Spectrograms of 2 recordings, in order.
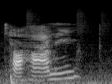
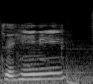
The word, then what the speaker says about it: Tahani: So first I want to say her name is pronounced Tahani. I don't know why you keep saying Tahini. Probably maybe you're seeing it spelled. I already remember the names because I watched all 4 seasons, so I remember how to say it, but it's Tahani.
